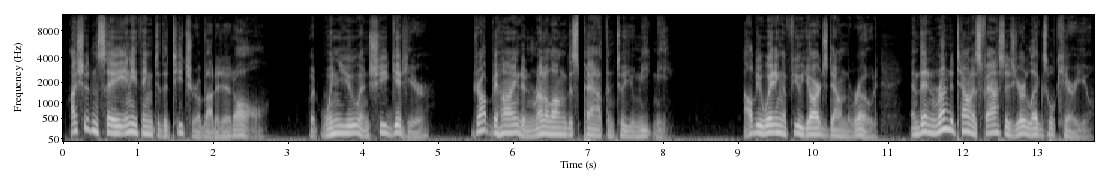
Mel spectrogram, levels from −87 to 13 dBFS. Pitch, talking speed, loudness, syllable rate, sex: 125 Hz, 215 wpm, -17 LUFS, 5.5 syllables/s, male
